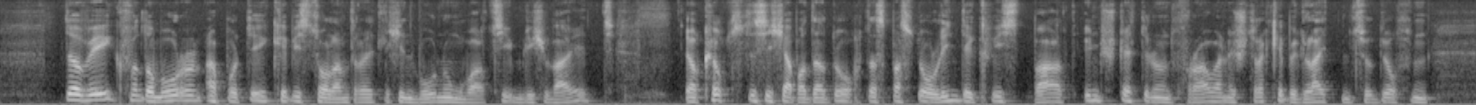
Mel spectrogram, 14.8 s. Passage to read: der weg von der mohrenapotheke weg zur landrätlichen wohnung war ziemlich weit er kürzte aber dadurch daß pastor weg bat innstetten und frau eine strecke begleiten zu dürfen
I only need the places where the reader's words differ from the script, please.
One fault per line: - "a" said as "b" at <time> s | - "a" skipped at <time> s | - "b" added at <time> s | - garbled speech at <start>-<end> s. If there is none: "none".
- "weg" said as "bis" at 2.9 s
- "sich" added at 7.5 s
- "weg" said as "lindequist" at 9.4 s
